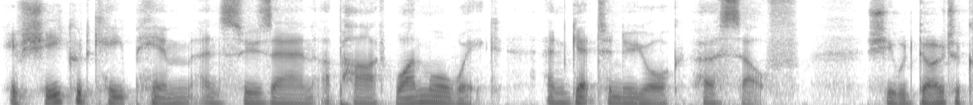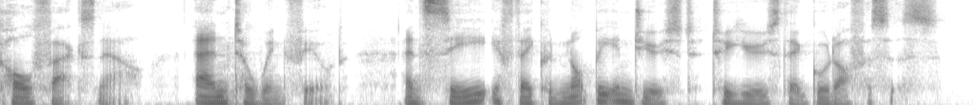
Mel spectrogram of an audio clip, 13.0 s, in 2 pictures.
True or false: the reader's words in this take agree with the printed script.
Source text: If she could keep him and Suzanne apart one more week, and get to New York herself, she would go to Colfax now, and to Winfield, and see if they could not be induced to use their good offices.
true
